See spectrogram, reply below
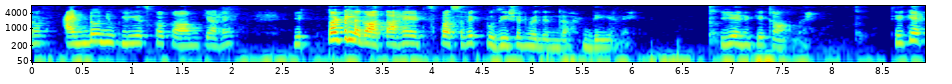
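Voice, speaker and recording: Fairly high-voiced woman teaching. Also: a little mellow. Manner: mixes Hindi and English, repeats key lines slowly; addresses students as beta. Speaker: biology teacher. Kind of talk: exam-prep lecture. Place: classroom studio at a screen.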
